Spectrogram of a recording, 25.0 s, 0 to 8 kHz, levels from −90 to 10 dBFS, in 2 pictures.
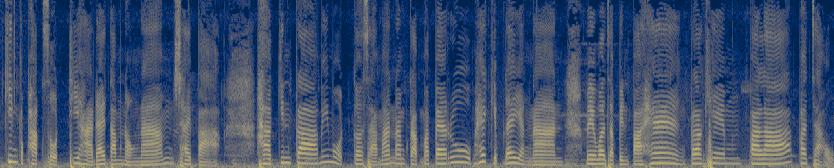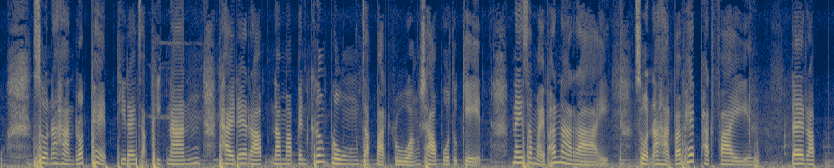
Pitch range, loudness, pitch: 180-235 Hz, -18 LUFS, 210 Hz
